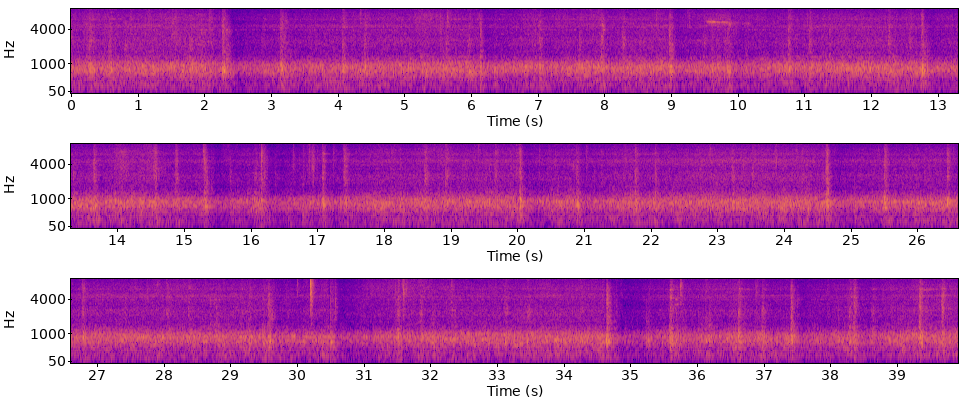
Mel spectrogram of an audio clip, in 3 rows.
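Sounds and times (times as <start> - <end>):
train wheels rumbling on rail: 0.0 - 39.9
wheels clicking over rail joints: 5.6 - 25.8, 34.5 - 39.9.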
